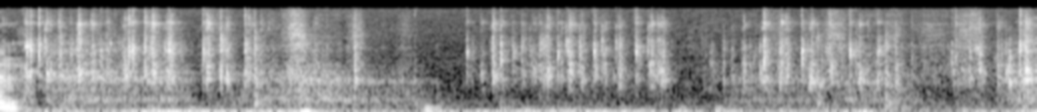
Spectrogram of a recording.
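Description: Keystrokes on a computer keyboard: irregular runs of quick key clicks with short pauses, one sharper click about two seconds in.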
